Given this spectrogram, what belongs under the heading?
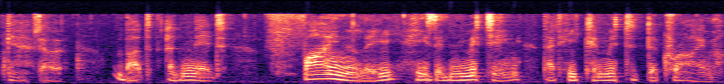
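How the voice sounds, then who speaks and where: A man with a British accent speaks at a very slow pace, his pitch fairly low. There is vocal fry in his voice, and his pitch varies in an ordinary way. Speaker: English teacher. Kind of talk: tutorial. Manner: conversational.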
